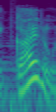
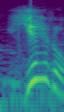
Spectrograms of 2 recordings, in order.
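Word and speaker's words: gyro: इसे गायरो नहीं येरो प्रोनाउंस किया जाता है।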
